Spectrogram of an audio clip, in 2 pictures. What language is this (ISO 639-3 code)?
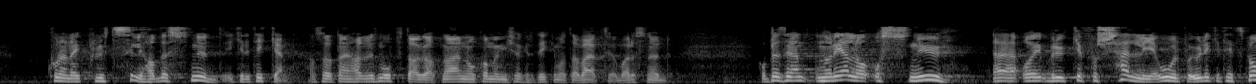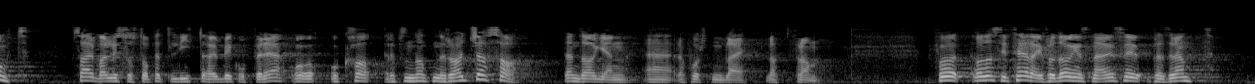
nno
